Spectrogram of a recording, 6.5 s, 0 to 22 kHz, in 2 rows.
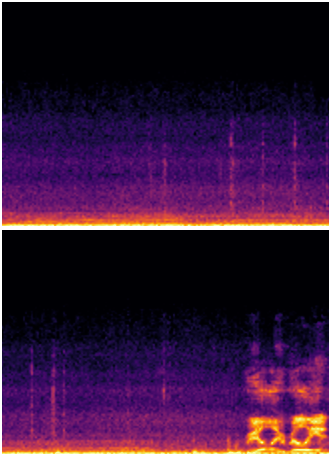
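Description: Heard from inside the cabin, a 2019 BMW 330i accelerates in third gear. The engine drone climbs steadily and loudly over road rumble, and a voice comes in briefly at the end.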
